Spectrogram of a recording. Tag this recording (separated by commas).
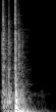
Slam, Wood, Domestic sounds, Door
